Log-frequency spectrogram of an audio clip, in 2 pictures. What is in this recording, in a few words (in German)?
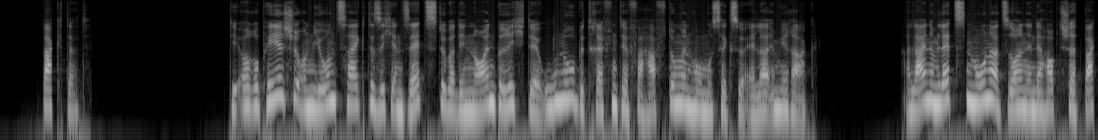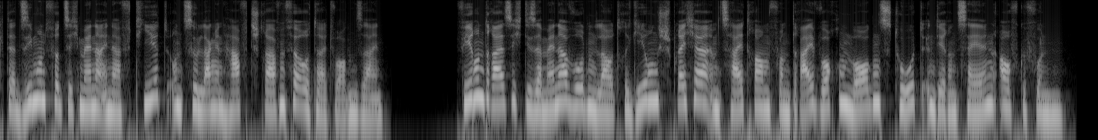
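Nachrichten, Sprecherin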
